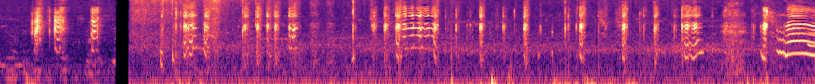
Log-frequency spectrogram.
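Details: A domestic cat chatters at birds in rapid, clicking bursts broken by short harmonic meows, with a steady low hum in the background.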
